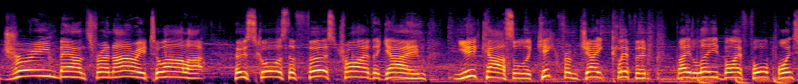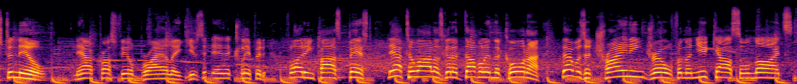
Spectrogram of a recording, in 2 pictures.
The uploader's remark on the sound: Live from Campbelltown Sports Stadium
